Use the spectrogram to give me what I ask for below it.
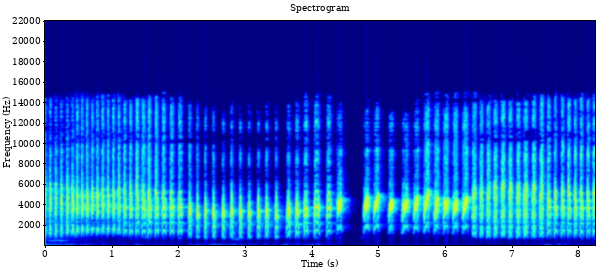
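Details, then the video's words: Female greater green leafbird calling the male: a long, fast run of harsh, buzzy notes at about five per second. A short break comes near the middle, then rising chipped notes follow. "Suara Cucak Ijo Betina Memanggil Jantan"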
